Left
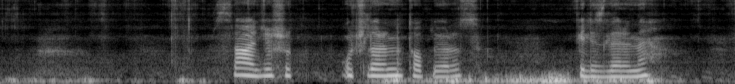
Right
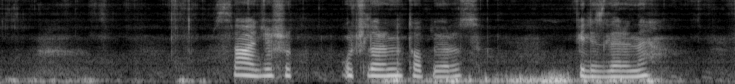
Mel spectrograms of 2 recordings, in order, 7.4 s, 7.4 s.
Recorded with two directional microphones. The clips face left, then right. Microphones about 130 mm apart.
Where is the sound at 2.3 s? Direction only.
10° left (ahead or behind).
